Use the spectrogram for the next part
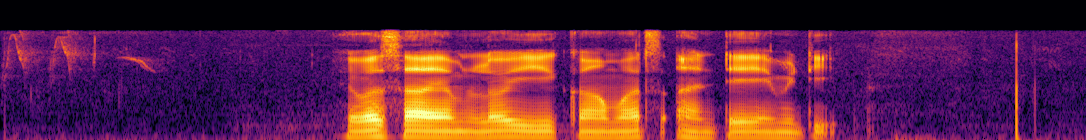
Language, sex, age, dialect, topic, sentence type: Telugu, male, 18-24, Telangana, agriculture, question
